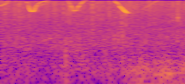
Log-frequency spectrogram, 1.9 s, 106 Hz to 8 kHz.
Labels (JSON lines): {"label": "biophony, dolphin", "recorder": "SoundTrap 500"}
{"label": "biophony, growl", "recorder": "SoundTrap 500"}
